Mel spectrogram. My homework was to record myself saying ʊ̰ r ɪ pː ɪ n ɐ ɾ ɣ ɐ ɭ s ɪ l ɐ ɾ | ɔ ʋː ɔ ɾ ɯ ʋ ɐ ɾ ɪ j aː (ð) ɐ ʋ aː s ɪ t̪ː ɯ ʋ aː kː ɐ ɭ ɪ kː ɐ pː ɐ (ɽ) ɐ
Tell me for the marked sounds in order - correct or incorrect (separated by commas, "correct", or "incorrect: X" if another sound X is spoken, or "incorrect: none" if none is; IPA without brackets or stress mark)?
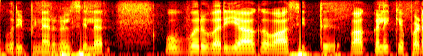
incorrect: ɣ, correct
